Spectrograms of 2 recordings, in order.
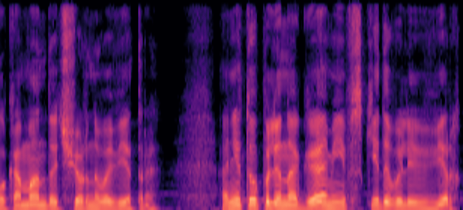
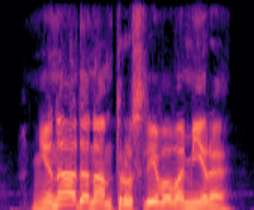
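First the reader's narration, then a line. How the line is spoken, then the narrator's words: Roar. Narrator (Russian): взревел Ральф Хромой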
